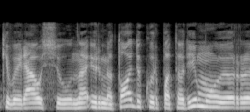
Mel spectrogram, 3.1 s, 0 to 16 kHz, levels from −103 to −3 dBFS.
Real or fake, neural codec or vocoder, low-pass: real; none; 7.2 kHz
